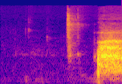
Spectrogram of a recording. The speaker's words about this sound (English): Slurping into the mic a little bit more next time.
